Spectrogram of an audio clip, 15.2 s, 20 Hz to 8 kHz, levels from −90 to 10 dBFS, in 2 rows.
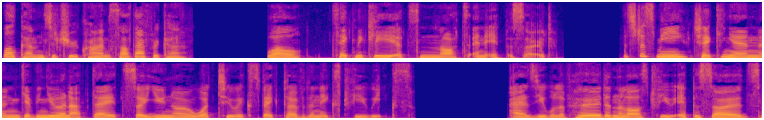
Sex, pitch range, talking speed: female, 150-195 Hz, 170 wpm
